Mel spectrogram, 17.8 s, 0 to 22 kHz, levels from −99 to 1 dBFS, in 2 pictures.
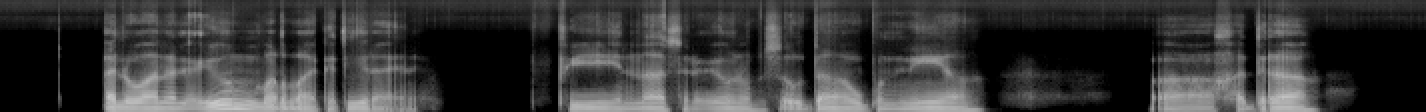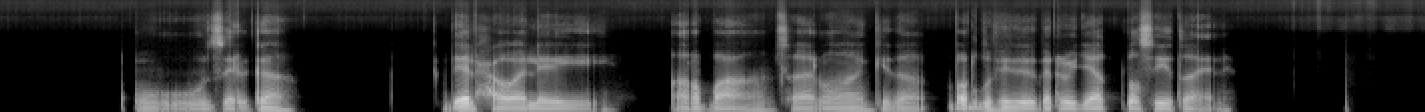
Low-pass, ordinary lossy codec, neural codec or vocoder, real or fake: none; none; autoencoder, 48 kHz, 128 numbers a frame, DAC-VAE, trained on Japanese speech; fake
